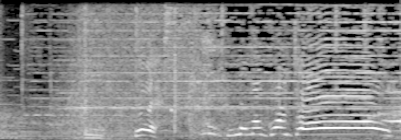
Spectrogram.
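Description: Background game music with excited wordless vocal cries over it, ending in one long held cry in the last second.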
